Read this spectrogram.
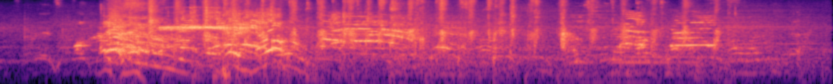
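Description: A crowd cheers and shouts loudly in an echoing rink.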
